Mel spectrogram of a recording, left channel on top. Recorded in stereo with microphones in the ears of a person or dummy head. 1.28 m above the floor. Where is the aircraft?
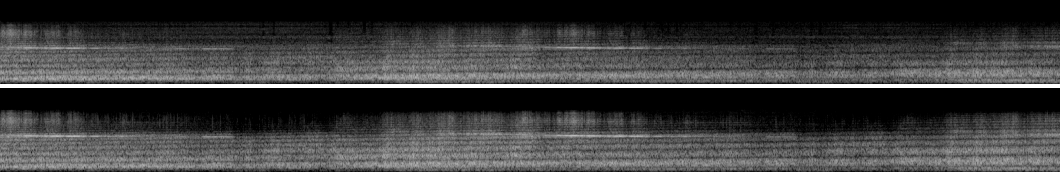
10° right (ahead or behind); by 10.6 s 40° right (ahead or behind).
